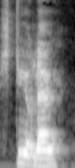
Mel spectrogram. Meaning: plural of stuurman
- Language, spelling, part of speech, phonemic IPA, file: Dutch, stuurlui, noun, /ˈstyrlœy/, Nl-stuurlui.ogg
